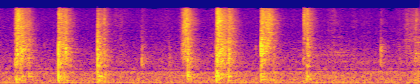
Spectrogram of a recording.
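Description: A tarot deck being shuffled and handled, giving about nine crisp papery riffles and snaps in an uneven rhythm, close and fairly quiet, with no talking.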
